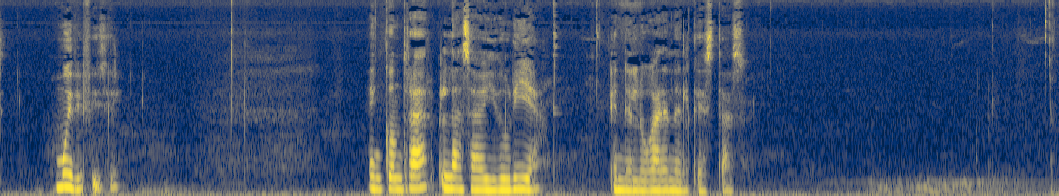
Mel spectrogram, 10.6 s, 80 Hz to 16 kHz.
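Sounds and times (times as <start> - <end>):
speech: 0.6 - 1.3, 3.7 - 7.5
stomach growling: 1.2 - 2.0, 8.2 - 10.5.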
